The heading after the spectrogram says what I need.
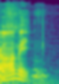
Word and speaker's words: Camhi: Camhi. Yes. The H is silent.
